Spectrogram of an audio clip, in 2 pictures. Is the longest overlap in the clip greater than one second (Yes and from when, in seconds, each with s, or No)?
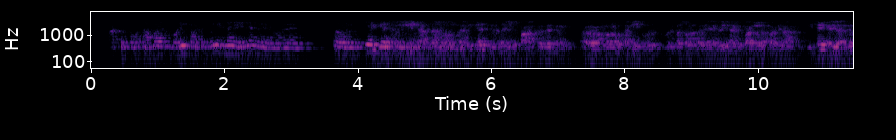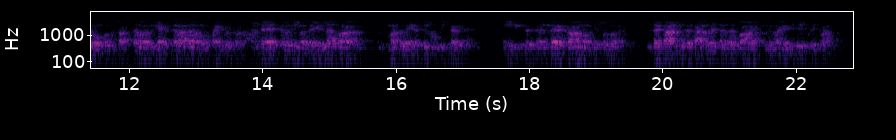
Yes, from 4.2 s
